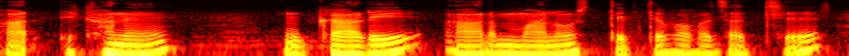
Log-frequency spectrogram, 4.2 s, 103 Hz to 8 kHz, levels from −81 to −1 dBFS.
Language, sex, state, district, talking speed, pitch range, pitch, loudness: Bengali, male, Tripura, Unakoti, 100 wpm, 115-140 Hz, 120 Hz, -21 LUFS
